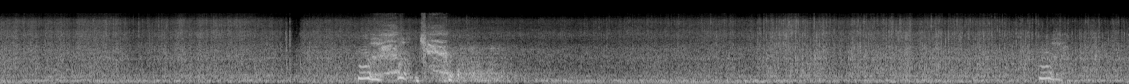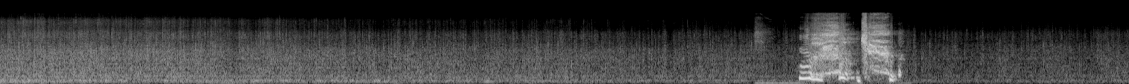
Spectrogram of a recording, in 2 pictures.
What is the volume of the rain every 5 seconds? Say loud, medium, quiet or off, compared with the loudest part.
loud, loud, loud, medium, quiet.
